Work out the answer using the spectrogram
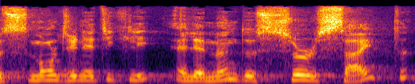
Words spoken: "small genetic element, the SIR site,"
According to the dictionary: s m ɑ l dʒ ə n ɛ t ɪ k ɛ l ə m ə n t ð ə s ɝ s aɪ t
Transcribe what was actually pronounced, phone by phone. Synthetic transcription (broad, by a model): s m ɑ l ʒ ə n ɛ t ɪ k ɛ l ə m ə t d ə s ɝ s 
